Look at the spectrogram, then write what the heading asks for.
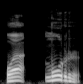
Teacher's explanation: Hamzah sifatnya jahar dan sidah, tertahannya nafas dan suara. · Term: hamzah sukun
